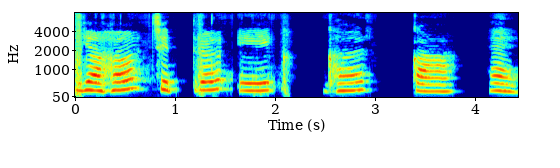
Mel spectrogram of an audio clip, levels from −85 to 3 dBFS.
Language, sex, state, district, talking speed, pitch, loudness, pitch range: Hindi, female, Madhya Pradesh, Dhar, 80 wpm, 270 Hz, -17 LUFS, 255-285 Hz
